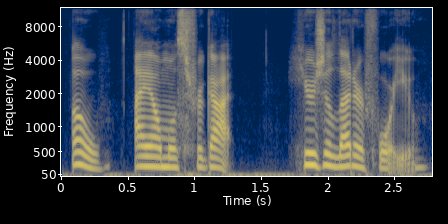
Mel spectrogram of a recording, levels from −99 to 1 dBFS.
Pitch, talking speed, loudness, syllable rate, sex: 195 Hz, 170 wpm, -19 LUFS, 6.5 syllables/s, female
